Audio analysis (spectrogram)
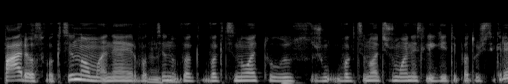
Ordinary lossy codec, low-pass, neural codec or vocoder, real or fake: AAC, 48 kbps; 7.2 kHz; none; real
